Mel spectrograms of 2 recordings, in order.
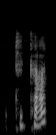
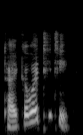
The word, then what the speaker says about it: Taika Waititi: Because when I was saying Taika, people would be like, Tikak? How do you pronounce it? I was like, Taika Waititi, Taika Waititi.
